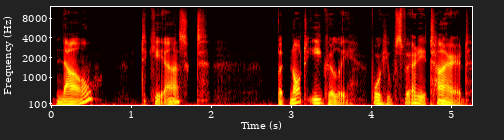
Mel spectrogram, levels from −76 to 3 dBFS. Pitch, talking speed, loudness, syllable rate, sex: 105 Hz, 125 wpm, -20 LUFS, 4.6 syllables/s, male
